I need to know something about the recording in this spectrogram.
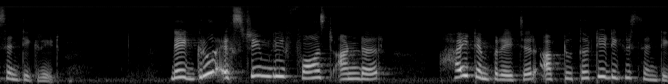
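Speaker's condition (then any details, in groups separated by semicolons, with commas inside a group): No condition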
